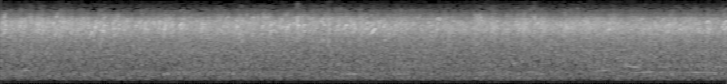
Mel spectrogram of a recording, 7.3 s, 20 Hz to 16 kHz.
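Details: On a July 18, 2020 evening around 19:10 at Akasaka lower pond, Toyonaka, Japan, about 10,000 Barn Swallows gather at their roost, twittering without pause in a dense, high, hissing chatter with no single voice standing out.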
